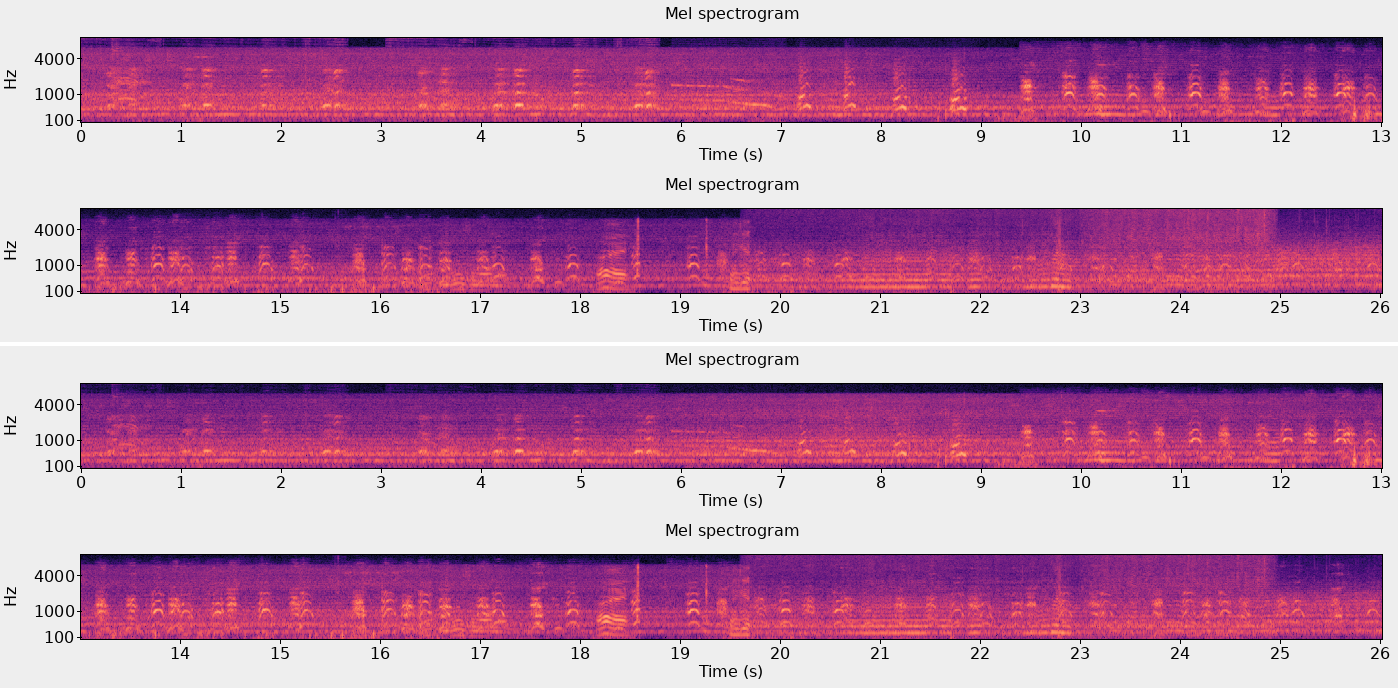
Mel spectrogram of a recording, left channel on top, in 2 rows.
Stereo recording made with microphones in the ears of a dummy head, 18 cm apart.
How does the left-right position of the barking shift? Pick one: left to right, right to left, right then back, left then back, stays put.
left to right.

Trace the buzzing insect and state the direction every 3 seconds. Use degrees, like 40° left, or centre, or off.
30° left, 30° left, 10° right, 50° right, 40° right, 30° right, 20° right, centre, 20° left.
